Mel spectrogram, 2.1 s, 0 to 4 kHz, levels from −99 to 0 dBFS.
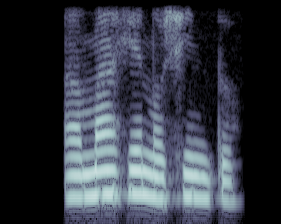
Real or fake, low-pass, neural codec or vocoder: real; 3.6 kHz; none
